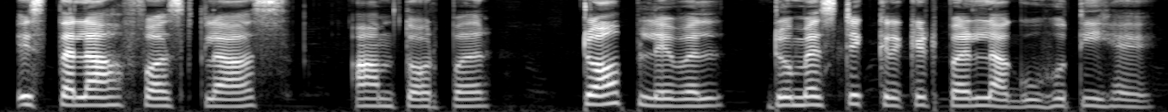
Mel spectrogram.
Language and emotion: Urdu, neutral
